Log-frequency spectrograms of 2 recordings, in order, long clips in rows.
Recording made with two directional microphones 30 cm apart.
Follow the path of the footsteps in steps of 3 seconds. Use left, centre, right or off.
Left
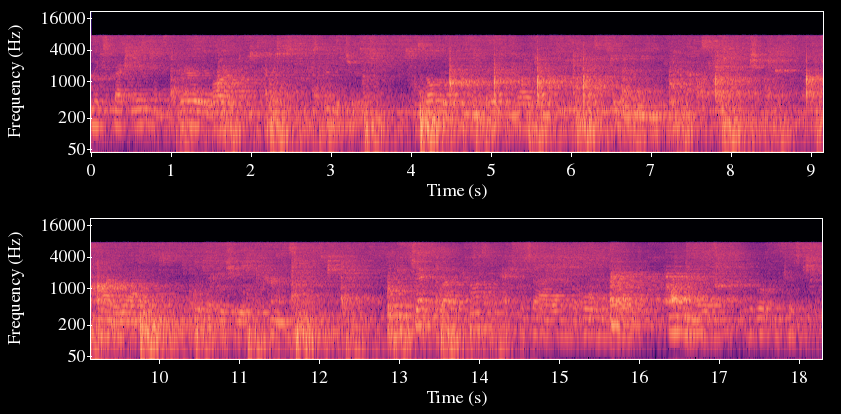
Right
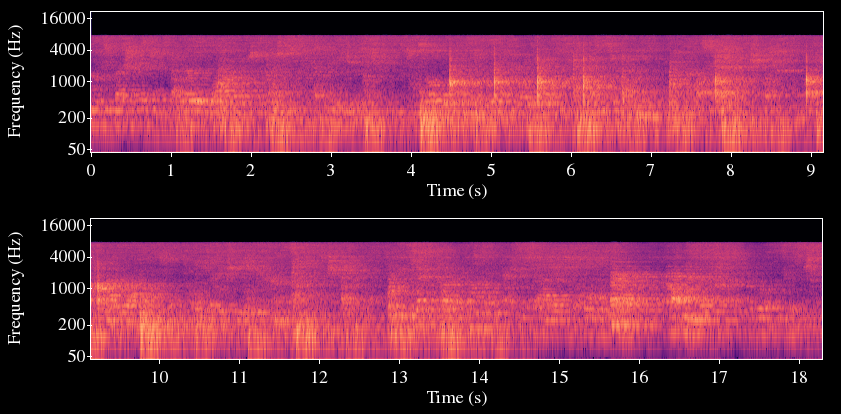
left, left, centre, left, left, off.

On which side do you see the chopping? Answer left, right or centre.
centre.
